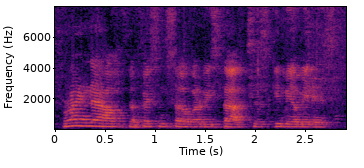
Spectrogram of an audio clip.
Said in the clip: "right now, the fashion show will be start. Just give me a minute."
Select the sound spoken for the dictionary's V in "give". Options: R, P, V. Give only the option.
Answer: V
